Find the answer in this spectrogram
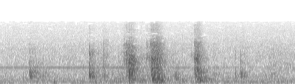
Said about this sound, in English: You want me to open the door, Mom? No, no. Let me.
